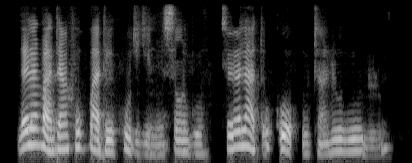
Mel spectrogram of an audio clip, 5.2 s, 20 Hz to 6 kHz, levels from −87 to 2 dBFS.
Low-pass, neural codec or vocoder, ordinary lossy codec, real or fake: 5.4 kHz; codec, 16 kHz in and 24 kHz out, 0.6 kbps, FireRedTTS-2 codec; none; fake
